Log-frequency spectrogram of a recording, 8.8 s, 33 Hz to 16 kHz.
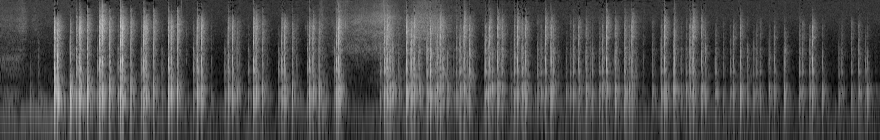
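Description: Long black-polished nails and fingertips rapidly tap and scratch the printed blue plastic lid of a large, hollow slime bucket. The result is a quick run of dull, hollow thunks and clicks with a low-mid body around 300 Hz and bright nail ticks on top. Each hit dies away almost instantly, with a brief pause near the middle.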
